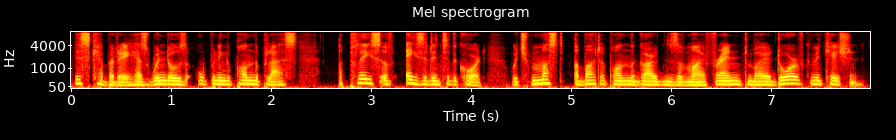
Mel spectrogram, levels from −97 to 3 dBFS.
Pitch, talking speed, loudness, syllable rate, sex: 130 Hz, 220 wpm, -22 LUFS, 6.6 syllables/s, male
